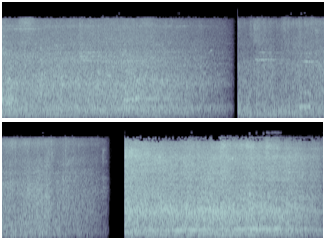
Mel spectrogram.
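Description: Steady city street traffic noise, in three separate stretches broken by two short silent cuts, about a third and two thirds of the way through.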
